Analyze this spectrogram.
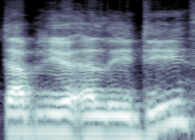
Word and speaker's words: WLED: I pronounce it WLED, so each letter separately, but you're fine to pronounce it whatever way you like.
